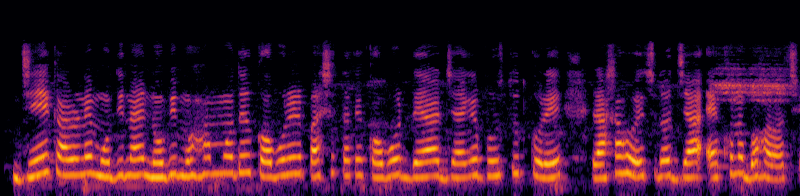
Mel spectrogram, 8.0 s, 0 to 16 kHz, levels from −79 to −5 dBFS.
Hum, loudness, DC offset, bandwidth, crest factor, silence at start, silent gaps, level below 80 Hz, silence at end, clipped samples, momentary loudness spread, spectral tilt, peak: none; -22 LUFS; under 0.1%; 7.8 kHz; 14 dB; 0.15 s; none; -62 dBFS; 0.05 s; under 0.1%; 5 LU; -4.5 dB/octave; -8 dBFS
